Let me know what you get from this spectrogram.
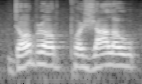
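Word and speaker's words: Добро пожаловать: Dobro pojalowitz. Dobro pojalowitz. Make the W very sharp like a V.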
